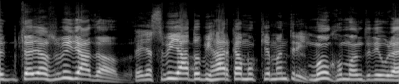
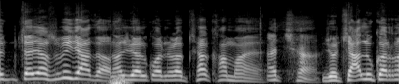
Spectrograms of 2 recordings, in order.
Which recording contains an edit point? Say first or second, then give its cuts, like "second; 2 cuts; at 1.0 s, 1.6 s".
second; 1 cut; at 1.1 s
